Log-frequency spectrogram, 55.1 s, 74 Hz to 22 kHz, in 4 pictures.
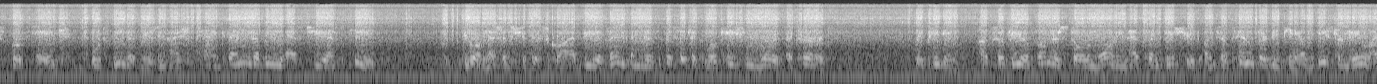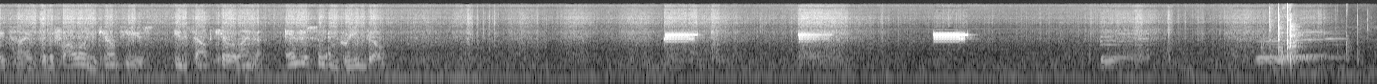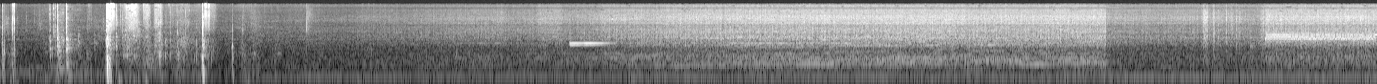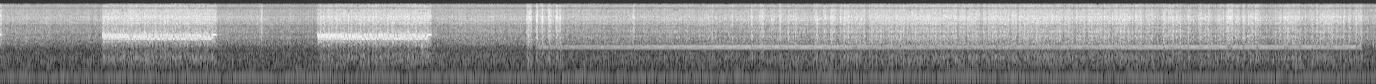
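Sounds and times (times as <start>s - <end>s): radio hiss and low hum: 0.0s - 55.0s
clicks and crackles: 18.4s - 18.9s, 26.4s - 30.7s.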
